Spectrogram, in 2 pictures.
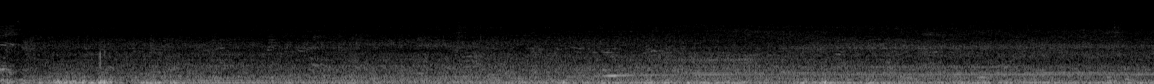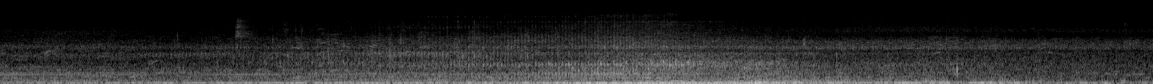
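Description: A vehicle engine running close by under a steady low rumble. A steady hum joins about six seconds in, and the sound grows to its loudest for a few seconds near the end before easing off.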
